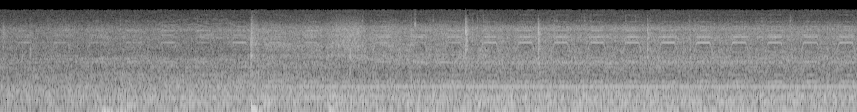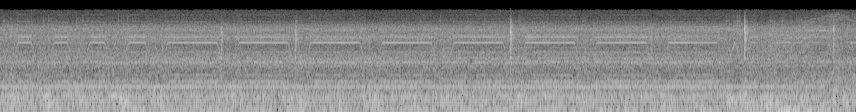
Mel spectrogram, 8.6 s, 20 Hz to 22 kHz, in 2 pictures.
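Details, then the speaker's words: Tevo Tornado 3D printer after fitting flex-printed vibration dampers, printing a part with lots of movement: very quiet, soft axis motor hum and faint whirring under the computer fans' steady tone, about three times quieter; normal operation. "peux aussi vous l'entendez travailler mais elle est très silencieuse qu'on entend le plus c'est les ventilateurs de l'ordinateur pas tellement les mouvements des préventes"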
